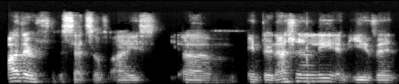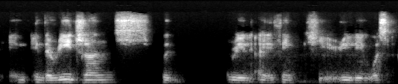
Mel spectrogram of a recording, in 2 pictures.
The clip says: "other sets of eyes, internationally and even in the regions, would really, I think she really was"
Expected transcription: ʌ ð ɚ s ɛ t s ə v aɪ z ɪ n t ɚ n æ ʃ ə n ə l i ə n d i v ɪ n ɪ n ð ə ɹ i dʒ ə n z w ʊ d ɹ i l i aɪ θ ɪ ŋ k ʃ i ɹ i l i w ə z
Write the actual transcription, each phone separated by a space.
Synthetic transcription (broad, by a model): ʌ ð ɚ s ɛ t s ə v aɪ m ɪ n t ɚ n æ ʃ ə n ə l i ə n d i v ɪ n ɪ n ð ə ɹ i dʒ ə n s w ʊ d ɹ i l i aɪ θ ɪ ŋ k ʃ i ɹ i l i w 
